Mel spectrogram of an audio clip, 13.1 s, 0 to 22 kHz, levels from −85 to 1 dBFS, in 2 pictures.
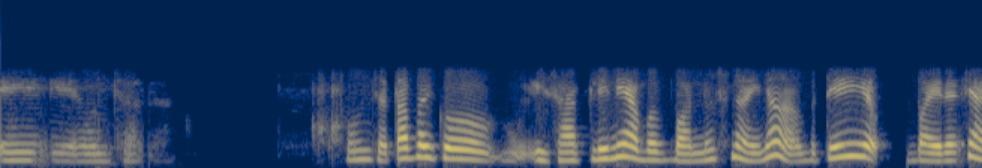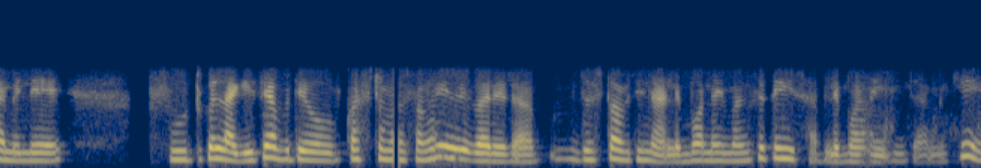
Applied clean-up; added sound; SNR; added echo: none; none; none; none.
